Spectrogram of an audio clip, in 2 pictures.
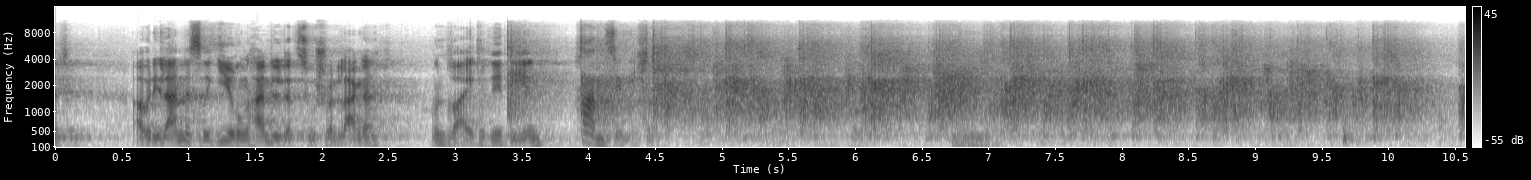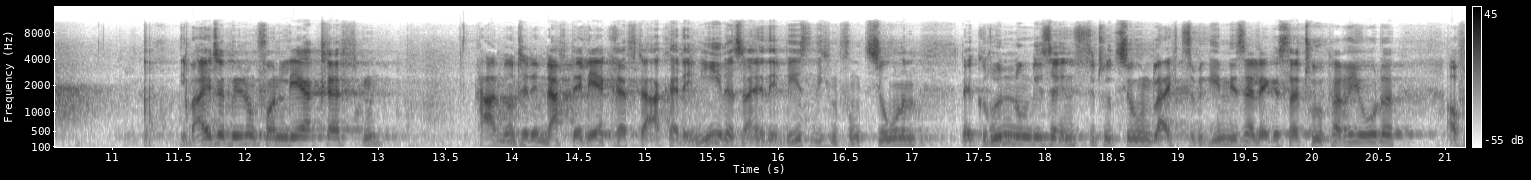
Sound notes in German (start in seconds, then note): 3.9 Beifall bei der CDU und dem BÜNDNIS 90/DIE GRÜNEN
